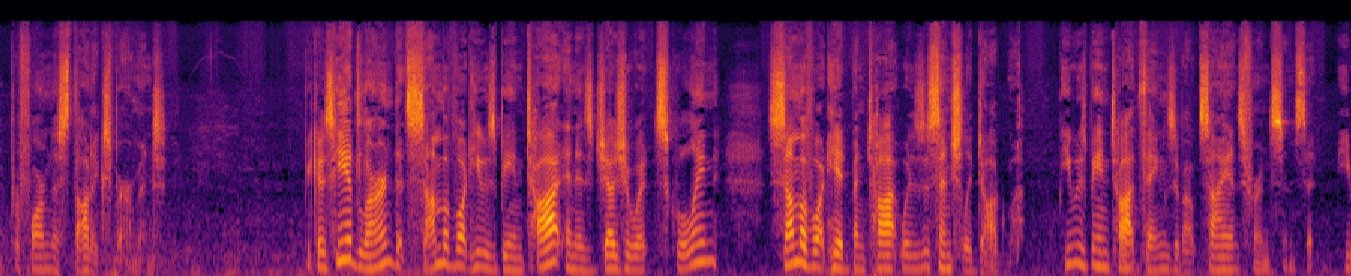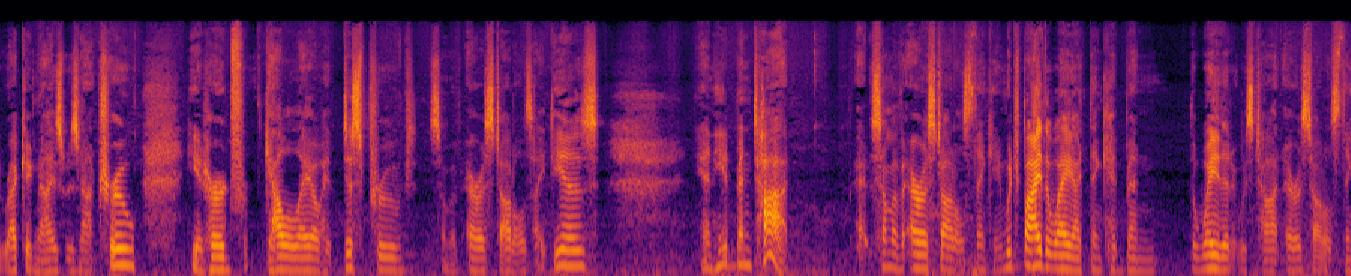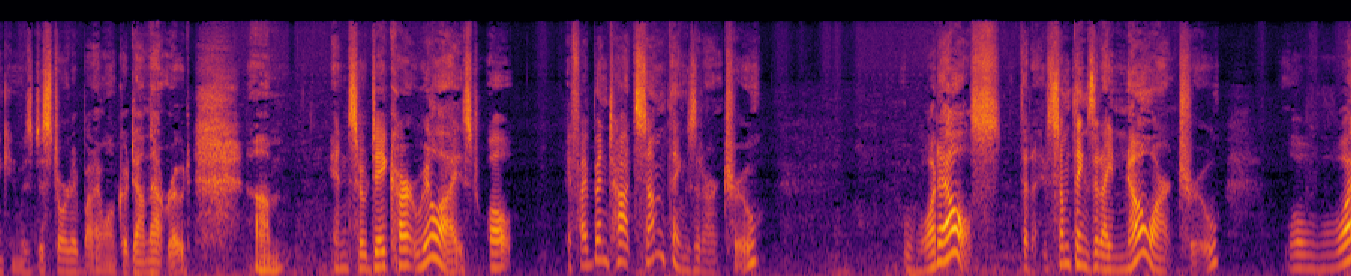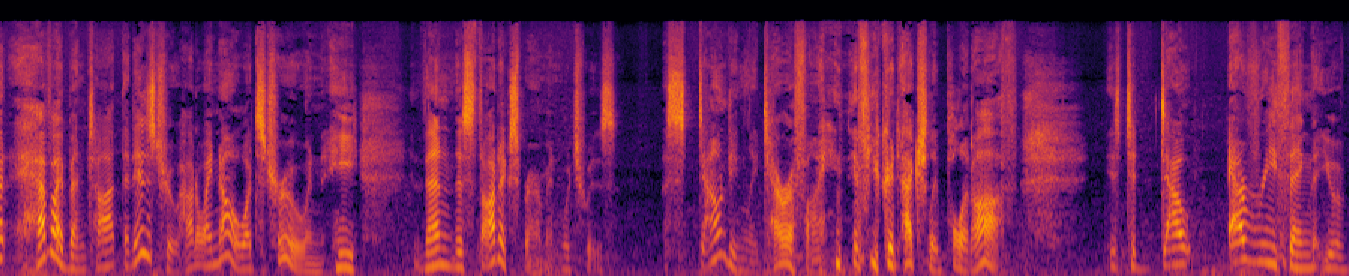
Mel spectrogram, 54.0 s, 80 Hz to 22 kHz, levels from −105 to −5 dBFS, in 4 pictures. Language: English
